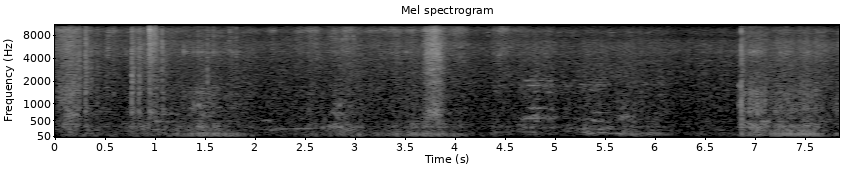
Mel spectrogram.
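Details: Siberia, a female silver tabby cat, purring while being gently petted on a chilly morning; a low, rumbling purr swells and fades in rhythmic breaths about every second and a half, with soft rustling and handling noises.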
